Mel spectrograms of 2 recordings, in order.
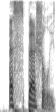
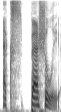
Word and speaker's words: especially: 好，再来看到一个常念错的 especially，这是正常的念法，很多人会念成 especially 啊。 especially 这个字是特别的意思，但不知道为什么很多人对 x 这个字很执着，都会想要加一个 x。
